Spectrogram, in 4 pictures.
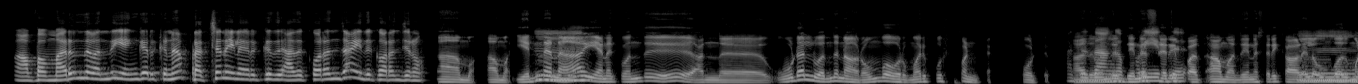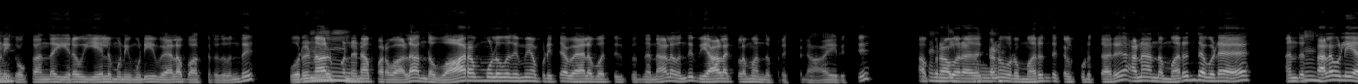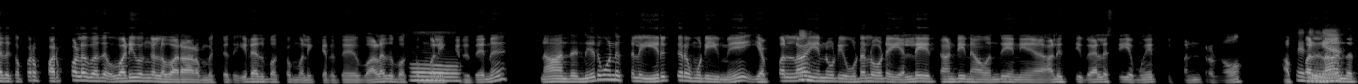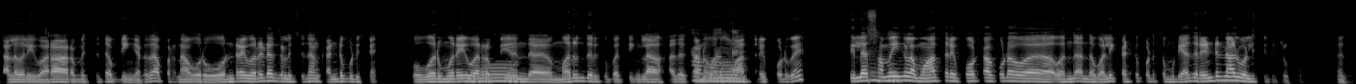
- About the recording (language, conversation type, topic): Tamil, podcast, உங்கள் உடலுக்கு உண்மையில் ஓய்வு தேவைப்படுகிறதா என்பதை எப்படித் தீர்மானிக்கிறீர்கள்?
- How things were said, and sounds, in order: drawn out: "ம்"; in English: "புஷ்"; drawn out: "ம்"; drawn out: "ம்"; drawn out: "ஓ!"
